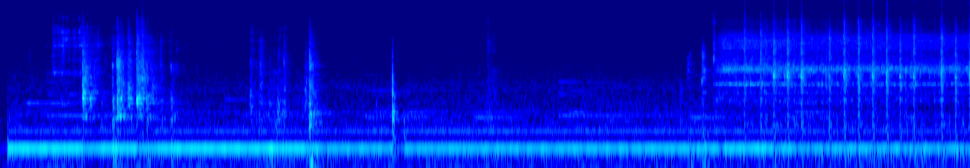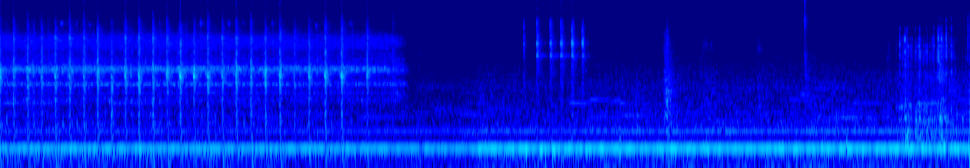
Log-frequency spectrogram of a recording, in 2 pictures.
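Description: Coffee being brewed: a steady low machine hum, then about ten seconds of loud, rattling mechanical whirring, with scattered clinks of cups and utensils before and after. Nobody speaks.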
